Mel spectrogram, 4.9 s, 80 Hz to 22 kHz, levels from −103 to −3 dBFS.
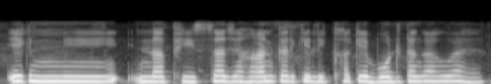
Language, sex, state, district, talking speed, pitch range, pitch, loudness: Hindi, female, Bihar, West Champaran, 135 wpm, 225-235 Hz, 230 Hz, -14 LUFS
